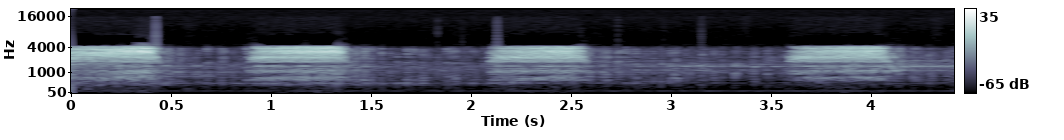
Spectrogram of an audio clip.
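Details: Owlet in a nest box at night, 19 May 2017, excited when an owl comes to the tray after a mouse delivery; four loud, rasping hisses, each roughly half a second, about one per second.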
